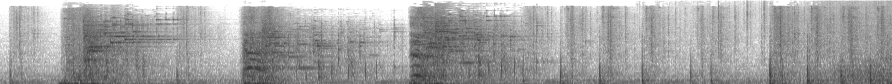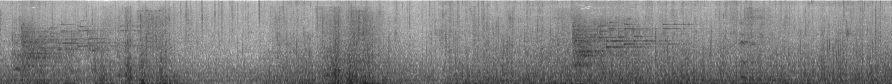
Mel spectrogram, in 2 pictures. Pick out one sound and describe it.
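Armoured footsteps clank on stone.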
